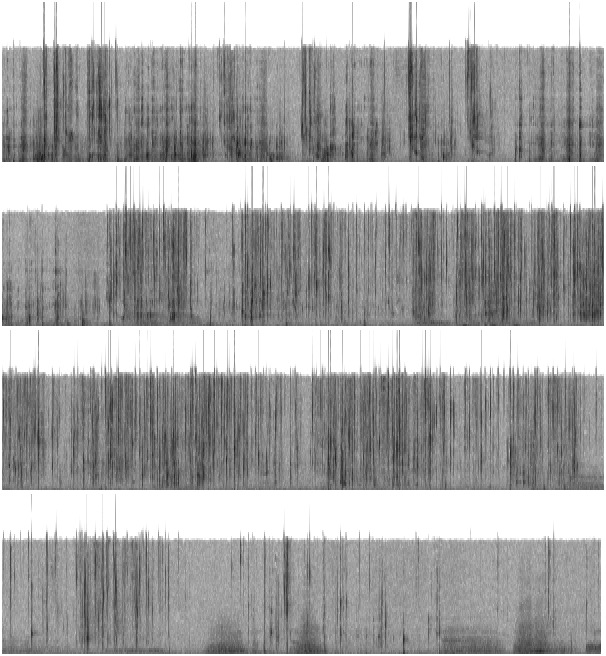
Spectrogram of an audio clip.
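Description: Close-miked chewing of a mouthful of thick, dry-sauced instant noodles: a dense, continuous run of small mouth clicks and smacks.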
